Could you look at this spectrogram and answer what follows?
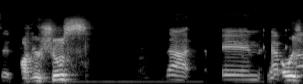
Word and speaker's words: Akershus: Was the vegetable terrine from Akershus in Akershus, however you pronounce it. Akershus.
